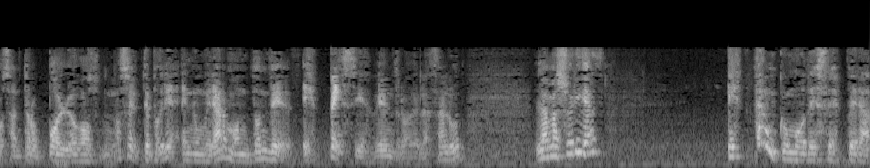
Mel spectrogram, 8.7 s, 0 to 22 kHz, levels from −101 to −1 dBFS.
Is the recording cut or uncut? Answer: uncut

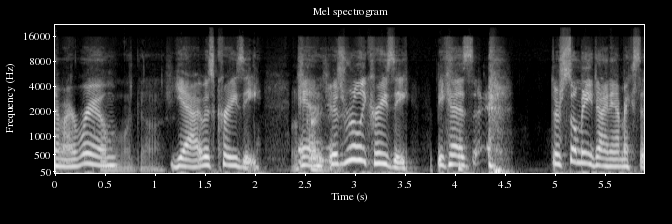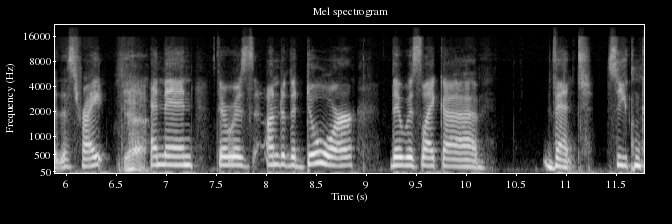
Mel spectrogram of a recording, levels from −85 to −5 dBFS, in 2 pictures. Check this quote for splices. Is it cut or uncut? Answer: uncut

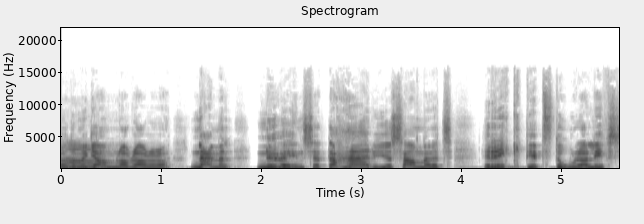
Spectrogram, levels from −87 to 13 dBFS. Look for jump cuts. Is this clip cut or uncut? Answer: uncut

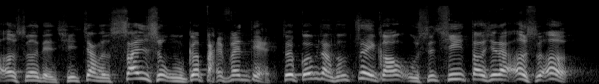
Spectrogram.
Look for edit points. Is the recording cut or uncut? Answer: cut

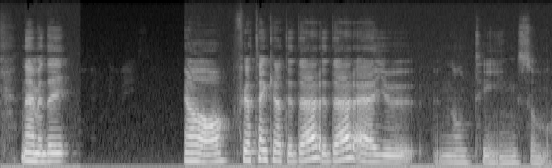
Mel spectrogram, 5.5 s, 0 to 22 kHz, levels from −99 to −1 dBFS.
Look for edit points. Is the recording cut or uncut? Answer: cut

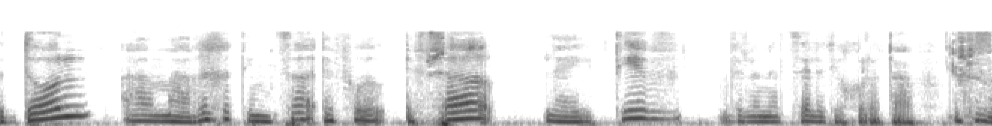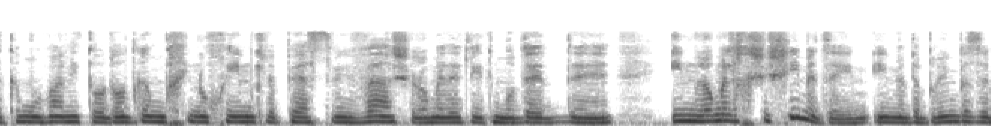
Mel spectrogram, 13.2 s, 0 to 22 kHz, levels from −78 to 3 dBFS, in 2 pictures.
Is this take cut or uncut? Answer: uncut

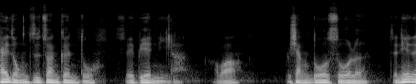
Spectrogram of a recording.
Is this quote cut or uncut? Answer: cut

